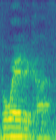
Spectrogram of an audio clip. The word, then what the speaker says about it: Boudica: of Celtic Britain queen, Boudica, and some people pronounce it Boedica.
